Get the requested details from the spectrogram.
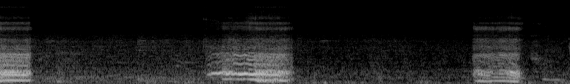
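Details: Loud snoring from a sleeping French Bulldog: buzzing, slightly tonal snores about 24 times a minute with quiet gaps between.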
